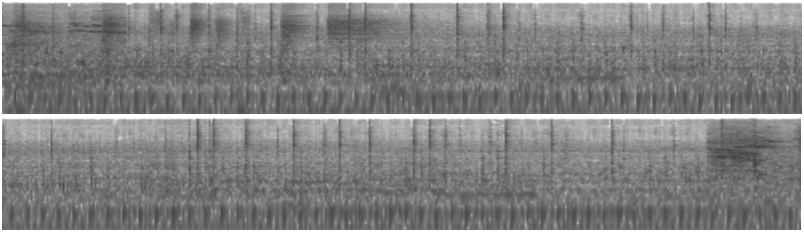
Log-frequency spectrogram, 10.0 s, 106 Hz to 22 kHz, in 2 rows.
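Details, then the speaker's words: Suzuki SV650 motorcycle engine idling at a shop: uneven idle with a hard metallic clatter about three knocks a second; the mechanic diagnosed rod bearing/crankshaft damage and had it shut off. "He immediately said, after he told me to turn it off, he's like, that's crankshaft, or that's your bearings, yeah, rod bearings, basically piston, rod, bearings, crankshaft."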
